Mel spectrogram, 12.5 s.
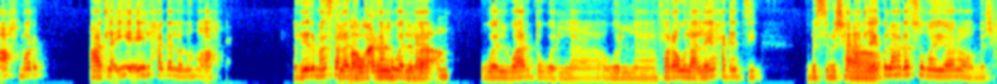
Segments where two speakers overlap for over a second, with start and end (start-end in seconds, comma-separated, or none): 4.2-5.5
